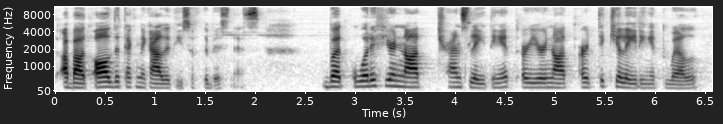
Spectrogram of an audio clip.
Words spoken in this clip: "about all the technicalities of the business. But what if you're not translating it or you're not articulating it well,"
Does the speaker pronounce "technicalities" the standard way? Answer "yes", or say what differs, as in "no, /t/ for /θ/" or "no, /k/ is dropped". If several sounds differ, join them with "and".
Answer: no, /s/ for /z/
